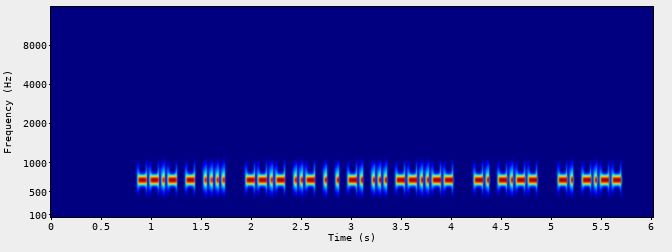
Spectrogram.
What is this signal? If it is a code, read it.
Morse code, heard as a keyed tone, about 40 wpm, 700 Hz. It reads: QTH QUEENS, NY NY
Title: Practice QSO - Exchange 1 - Beginning - 40wpm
